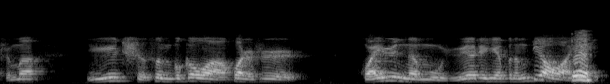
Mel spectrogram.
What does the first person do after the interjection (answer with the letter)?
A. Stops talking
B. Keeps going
A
